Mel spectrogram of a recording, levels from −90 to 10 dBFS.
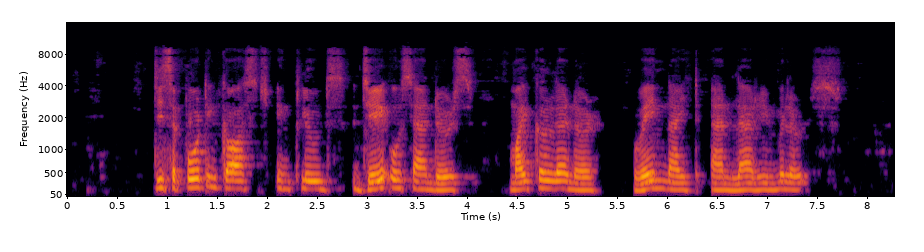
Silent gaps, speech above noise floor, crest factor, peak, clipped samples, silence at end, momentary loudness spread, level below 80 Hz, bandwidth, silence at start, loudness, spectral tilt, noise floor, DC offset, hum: none; 49 dB; 16 dB; -2 dBFS; under 0.1%; 0.55 s; 14 LU; -62 dBFS; 9.6 kHz; 0.85 s; -19 LUFS; -6.5 dB/octave; -67 dBFS; under 0.1%; none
